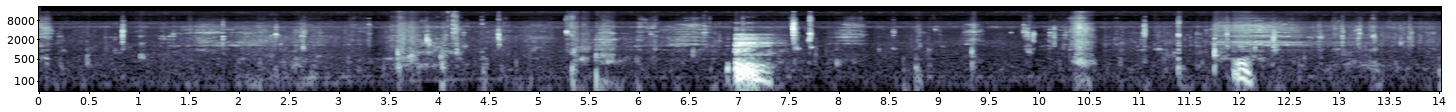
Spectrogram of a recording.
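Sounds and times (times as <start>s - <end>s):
chewing and lip smacks: 0.0s - 6.9s, 7.5s - 14.0s
short vocal sounds: 11.9s - 12.3s.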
